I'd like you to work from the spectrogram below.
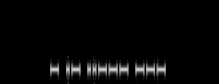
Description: Morse code, heard as a keyed tone, about 42 wpm, 700 Hz. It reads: TA2O
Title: DXCC-100 Call Signs - 4 Characters - Repeated 3x - 45wpm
